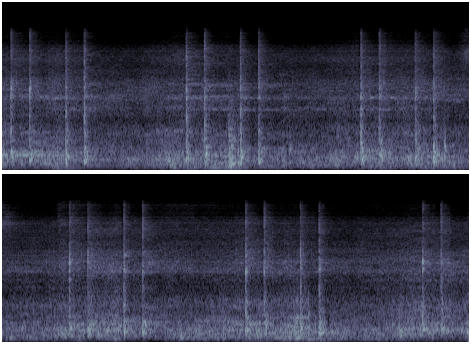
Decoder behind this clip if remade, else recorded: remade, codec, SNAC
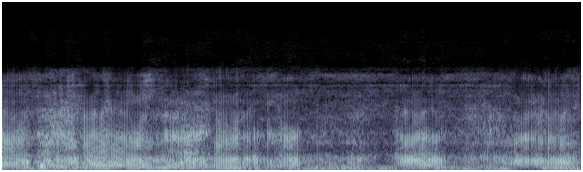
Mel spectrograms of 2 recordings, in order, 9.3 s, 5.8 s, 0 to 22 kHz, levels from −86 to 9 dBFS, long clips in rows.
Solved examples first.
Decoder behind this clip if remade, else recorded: remade, codec, SNAC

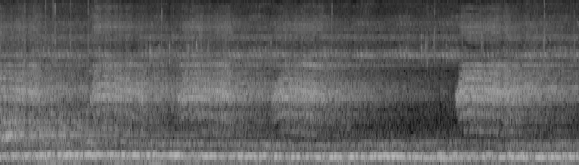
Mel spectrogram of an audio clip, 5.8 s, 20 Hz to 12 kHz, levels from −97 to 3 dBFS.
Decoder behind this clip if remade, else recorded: recorded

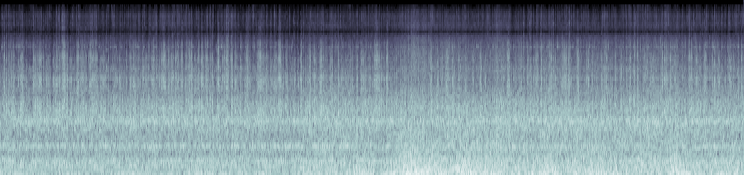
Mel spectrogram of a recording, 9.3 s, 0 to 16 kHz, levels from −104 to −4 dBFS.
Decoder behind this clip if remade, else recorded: recorded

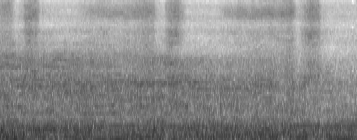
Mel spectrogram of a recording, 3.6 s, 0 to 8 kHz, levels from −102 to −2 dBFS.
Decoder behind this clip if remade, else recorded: remade, codec, SNAC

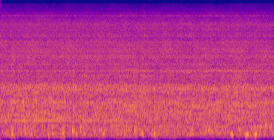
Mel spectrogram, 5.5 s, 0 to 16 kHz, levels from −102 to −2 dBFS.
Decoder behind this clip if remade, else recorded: remade, codec, SNAC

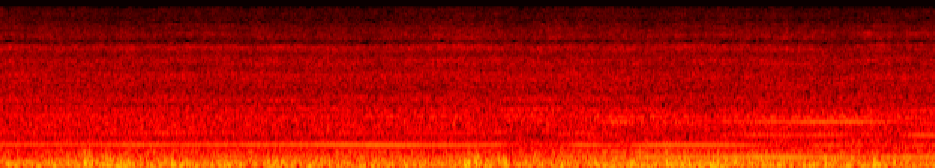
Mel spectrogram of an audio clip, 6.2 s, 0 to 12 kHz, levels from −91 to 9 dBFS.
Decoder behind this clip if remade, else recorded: recorded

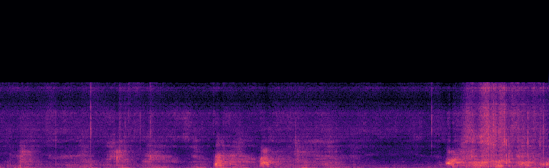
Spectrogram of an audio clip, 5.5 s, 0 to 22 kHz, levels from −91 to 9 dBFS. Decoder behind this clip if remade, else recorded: remade, codec, SNAC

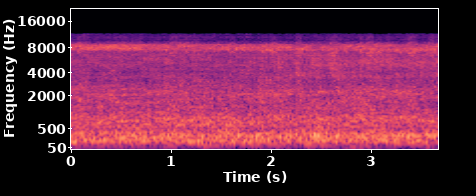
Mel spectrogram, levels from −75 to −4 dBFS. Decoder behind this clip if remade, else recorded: remade, codec, SNAC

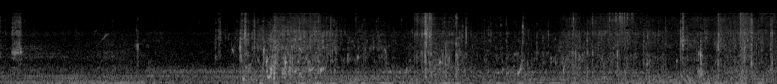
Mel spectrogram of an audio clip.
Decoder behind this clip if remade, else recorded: recorded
